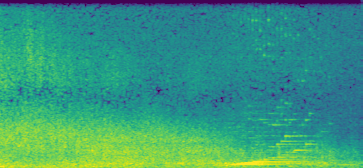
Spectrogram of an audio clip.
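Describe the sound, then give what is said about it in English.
A sci-fi explosion effect of a space station blowing up: a loud, sustained roaring rumble that fills the whole clip, with a thin tonal whine rising through it near the end before the roar eases slightly. “The rebel ships raced into hyperspace, just as the space station exploded in a tremendous flash.”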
